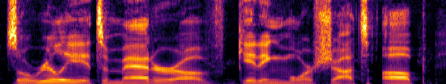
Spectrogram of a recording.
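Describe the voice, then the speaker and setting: A man's voice: mid-range voice, moderate pace, clean tone, no echo. A man, a podcast co-host, chatting casually in a matter-of-fact way and citing statistics.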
